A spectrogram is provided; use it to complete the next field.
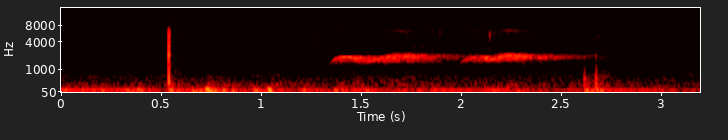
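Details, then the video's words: Fairy pitta singing mournfully from a pine tree at 147 m elevation on Nojasan, at a planned golf course site. It gives a clear two-note whistle near one pitch, the second note slightly higher, over low background rumble and a few clicks. "팔색조 울음터 노자산 골프장예정지 환경영향평가 식물상 조사한다고 표시해둔 소나무 위에서 팔색조가 애절하게 정말 애절하게 울었음."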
